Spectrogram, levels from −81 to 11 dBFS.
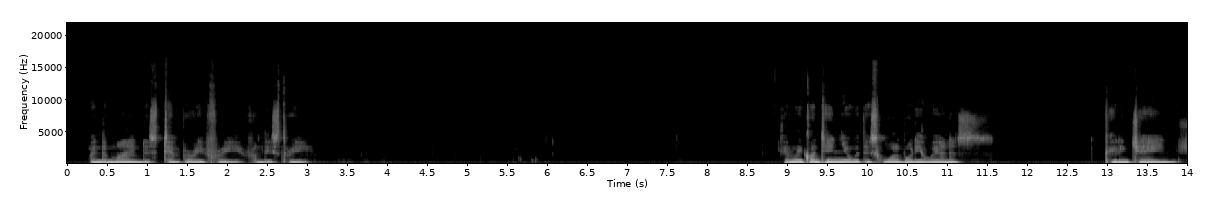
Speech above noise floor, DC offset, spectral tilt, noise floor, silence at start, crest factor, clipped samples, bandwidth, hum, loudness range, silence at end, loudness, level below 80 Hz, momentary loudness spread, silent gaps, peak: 49 dB; under 0.1%; -8 dB/octave; -71 dBFS; 0.3 s; 14 dB; under 0.1%; 9.4 kHz; none; 14 LU; 0 s; -22 LUFS; -64 dBFS; 12 LU; none; -10 dBFS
